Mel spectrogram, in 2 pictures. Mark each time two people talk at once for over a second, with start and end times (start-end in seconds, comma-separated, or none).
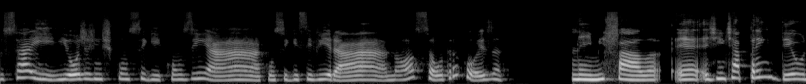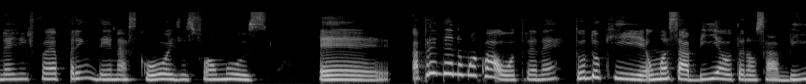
none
